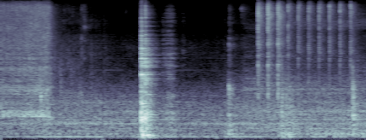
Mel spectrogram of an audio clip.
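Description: Metal cookware clattering in a kitchen: one loud clank of a pan or lid about two seconds in, then a quick run of sharp metallic clicks near the end.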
